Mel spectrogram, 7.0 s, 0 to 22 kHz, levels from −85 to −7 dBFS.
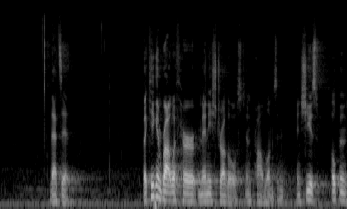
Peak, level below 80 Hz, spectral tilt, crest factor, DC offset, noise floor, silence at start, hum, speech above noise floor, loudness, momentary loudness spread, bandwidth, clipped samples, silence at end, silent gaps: -16 dBFS; -58 dBFS; -5.5 dB/octave; 22 dB; under 0.1%; -63 dBFS; 0.85 s; none; 27 dB; -36 LUFS; 18 LU; 17 kHz; under 0.1%; 0 s; none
